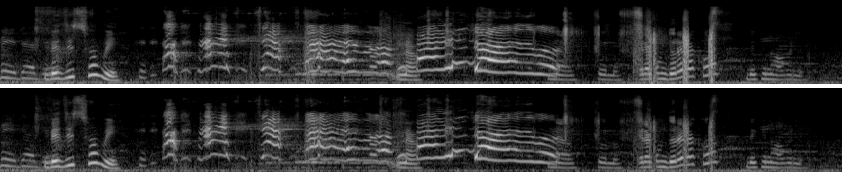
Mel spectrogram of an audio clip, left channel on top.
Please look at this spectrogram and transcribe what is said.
বেজির ছবি না, চলো এরকম ধরে রাখো, দেখি না হবে না।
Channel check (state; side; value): normal; both; correlation 0.65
